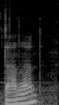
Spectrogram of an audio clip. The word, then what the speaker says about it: Danland: So quite originally, I put it as Danland, pronounced like Finland, kind of.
